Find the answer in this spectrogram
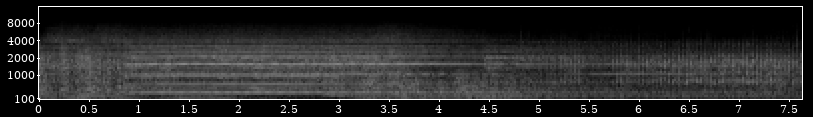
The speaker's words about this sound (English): I was slammed into an old Model T Ford, and off we went roaring through the back streets of Cairo.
